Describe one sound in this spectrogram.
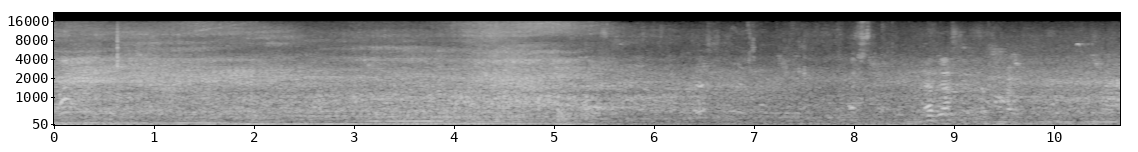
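Traffic rumbles past on a nearby street.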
